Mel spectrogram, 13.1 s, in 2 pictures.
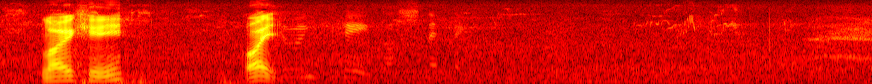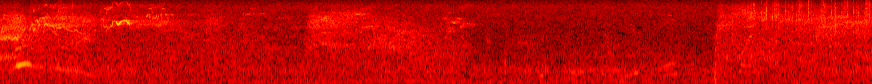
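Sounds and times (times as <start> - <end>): outdoor background noise: 0.0 - 13.0
short bird calls: 4.8 - 10.6.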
